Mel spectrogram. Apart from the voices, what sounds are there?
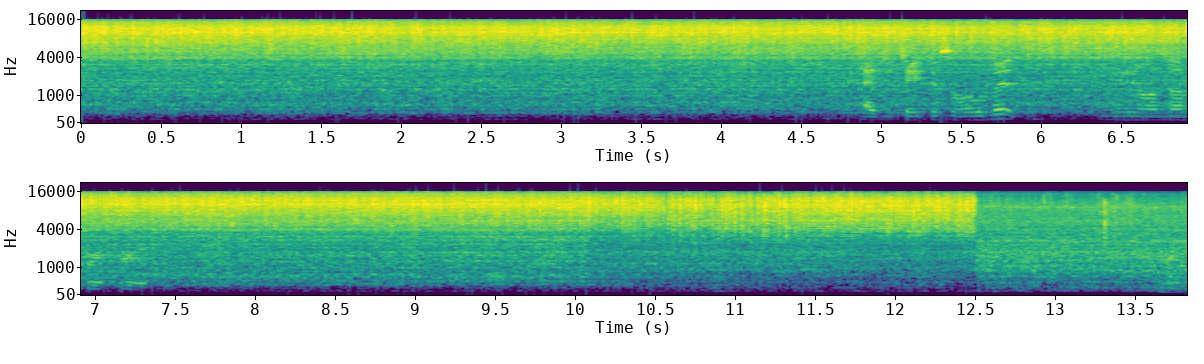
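vacuum pump running for vacuum filtration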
